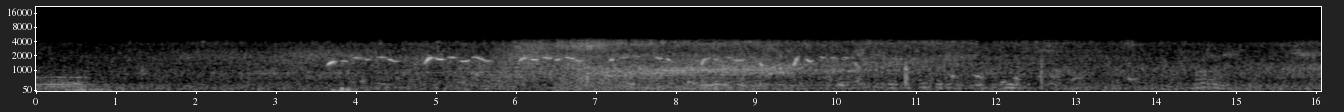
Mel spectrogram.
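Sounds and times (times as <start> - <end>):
songbird whistling phrases: 3.6 - 10.4.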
